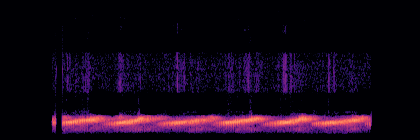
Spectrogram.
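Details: A mountain chorus frog, common across West Virginia and calling in springtime from roadside ditches, gives a fast series of raspy, rising trills, each about half a second long.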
